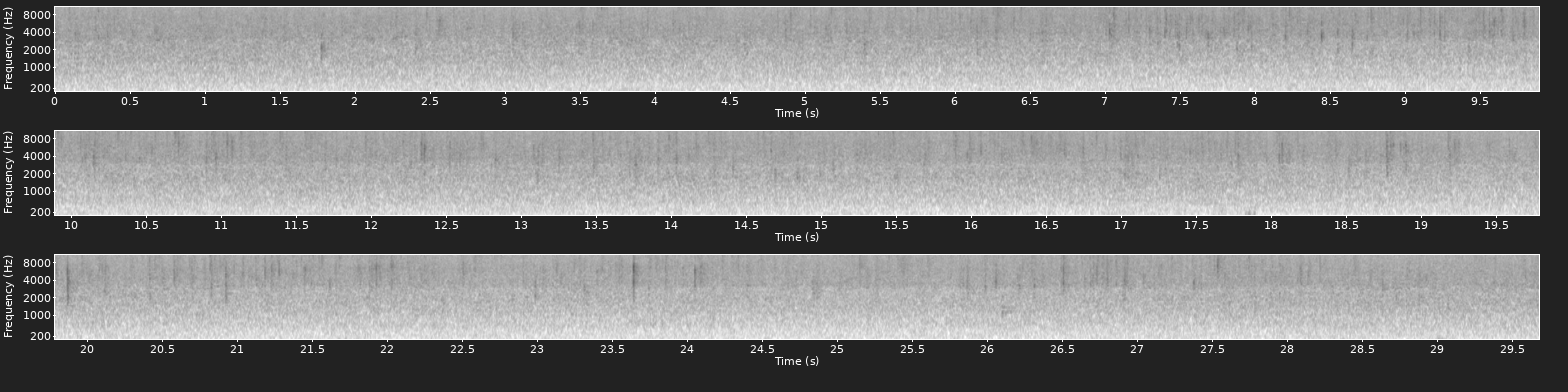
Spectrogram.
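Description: Steady rain: an even hiss of falling rain with many scattered sharper drop taps, and a few louder single taps in the second half.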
